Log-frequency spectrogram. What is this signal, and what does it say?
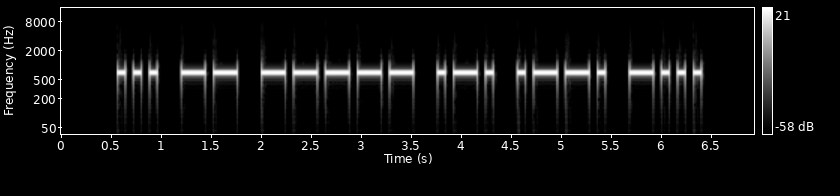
Morse code, heard as a keyed tone, about 14 wpm, 700 Hz. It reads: SM0RPB
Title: DXCC-100 Call Signs - 6 Characters - Repeated 3x - 15wpm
